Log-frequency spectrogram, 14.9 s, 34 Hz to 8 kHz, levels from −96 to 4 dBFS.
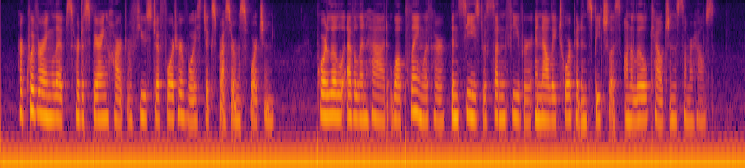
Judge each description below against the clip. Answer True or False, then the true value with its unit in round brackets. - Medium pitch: True (175 Hz)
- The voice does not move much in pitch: True (1.8 semitones)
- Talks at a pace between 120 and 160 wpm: False (170 wpm)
